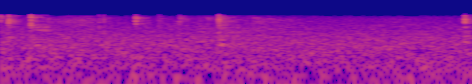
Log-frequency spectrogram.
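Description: A few faint keystrokes on a computer keyboard, typing a short word, with the clicks bunched in the first second.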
